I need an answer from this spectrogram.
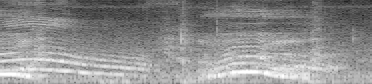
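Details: Alaskan Malamute Luoluo, a pet dog reacting while its owner lies sick in bed, gives two wavering, whining howls that slide downward, with a short pause between them.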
